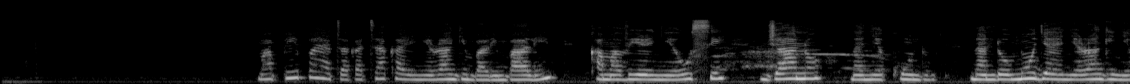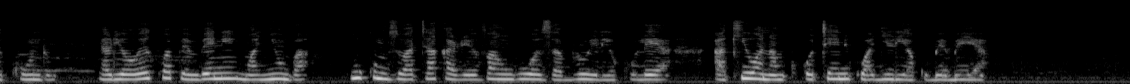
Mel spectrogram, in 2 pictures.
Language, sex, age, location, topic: Swahili, female, 18-24, Dar es Salaam, government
